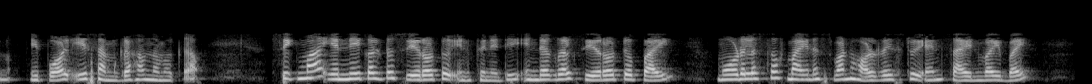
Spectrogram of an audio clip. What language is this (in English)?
Malayalam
